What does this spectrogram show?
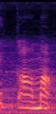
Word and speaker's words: cama: तो हमने पढ़ा है कि जब C और A साथ में आते हैं तो उसकी प्रोनाउंसिएशन होती है का, और M और A जब साथ में आते हैं तो उसकी प्रोनाउंसिएशन होती है माँ। तो इस वर्ड को हम कैसे पढ़ेंगे, कामा।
